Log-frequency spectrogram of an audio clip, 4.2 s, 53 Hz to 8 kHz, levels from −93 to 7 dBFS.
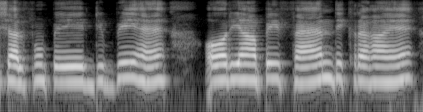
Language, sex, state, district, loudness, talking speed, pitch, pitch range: Hindi, female, Uttar Pradesh, Lalitpur, -15 LUFS, 155 wpm, 215 Hz, 205-230 Hz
